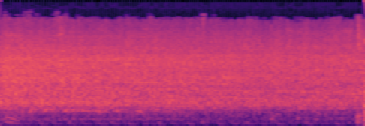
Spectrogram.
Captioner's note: cheers, applause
